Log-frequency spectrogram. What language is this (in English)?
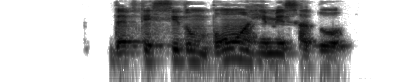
Portuguese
